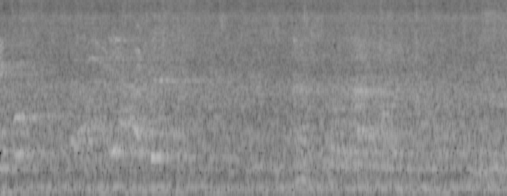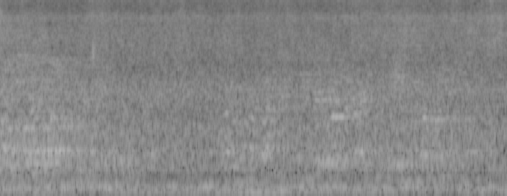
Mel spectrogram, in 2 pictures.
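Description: Indoor swimming pool ambience: indistinct voices and children's chatter over a steady low hum.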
